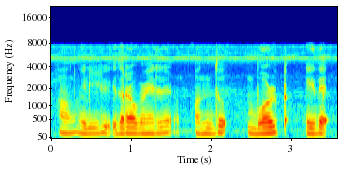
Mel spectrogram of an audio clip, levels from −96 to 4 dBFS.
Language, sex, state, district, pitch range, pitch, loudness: Kannada, male, Karnataka, Koppal, 130-145 Hz, 135 Hz, -20 LUFS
